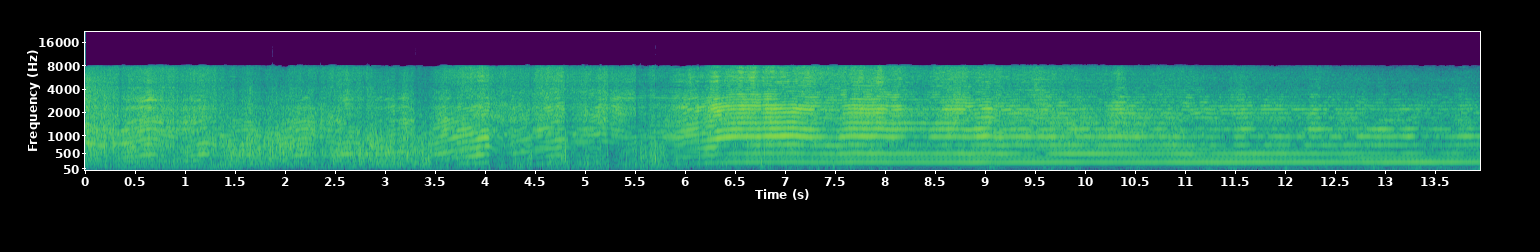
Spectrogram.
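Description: Snowmobile engine revving unevenly, its pitch rising and falling, then climbing about six seconds in and holding a steady high pitch as it runs at constant speed.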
